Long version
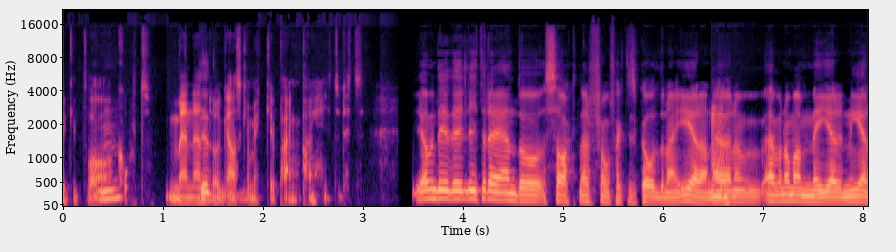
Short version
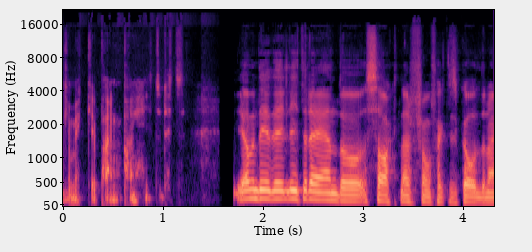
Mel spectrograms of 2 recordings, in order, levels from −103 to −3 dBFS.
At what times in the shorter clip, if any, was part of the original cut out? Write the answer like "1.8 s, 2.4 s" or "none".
none

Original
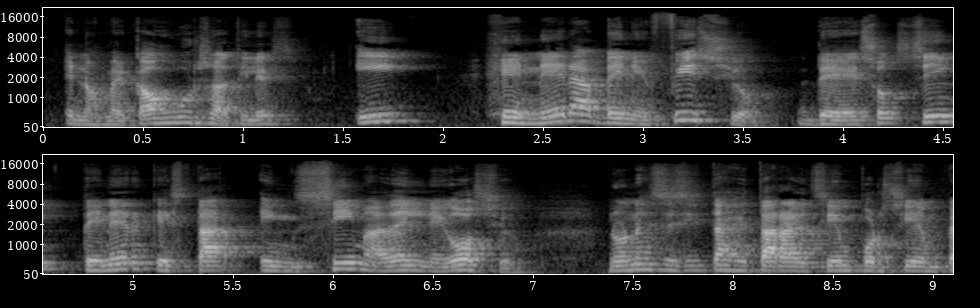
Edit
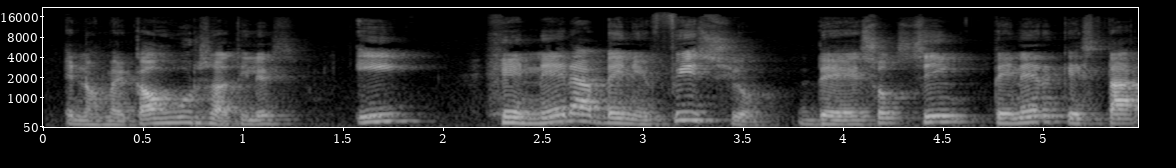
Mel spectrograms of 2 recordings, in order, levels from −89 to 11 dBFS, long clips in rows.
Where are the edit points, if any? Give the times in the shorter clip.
none

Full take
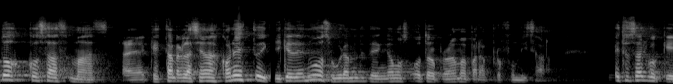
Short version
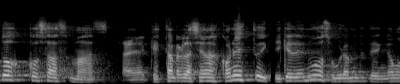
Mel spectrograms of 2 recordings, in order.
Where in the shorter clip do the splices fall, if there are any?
none

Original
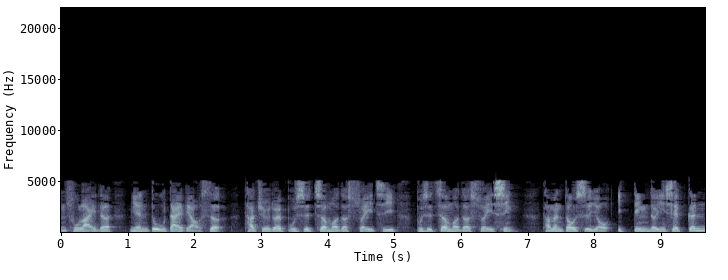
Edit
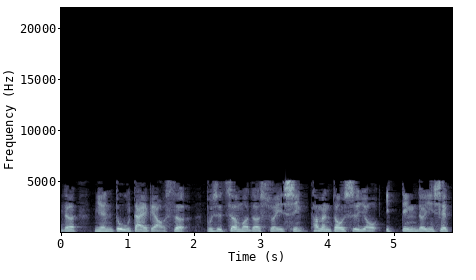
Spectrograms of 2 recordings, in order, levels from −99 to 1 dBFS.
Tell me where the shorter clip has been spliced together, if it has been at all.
2.1 s, 3.7 s

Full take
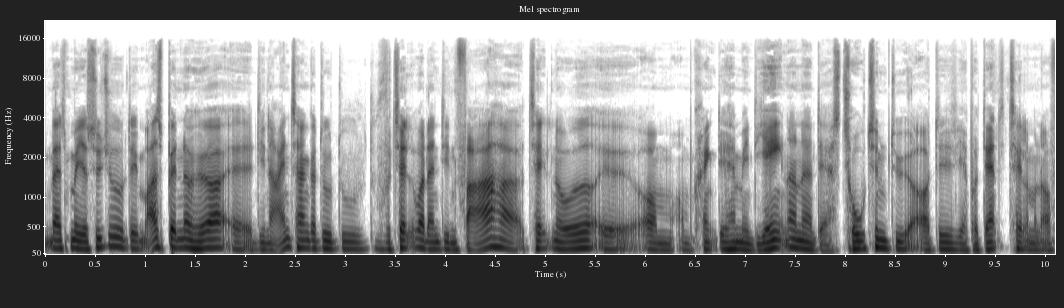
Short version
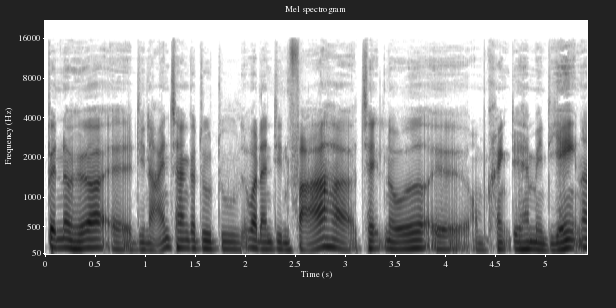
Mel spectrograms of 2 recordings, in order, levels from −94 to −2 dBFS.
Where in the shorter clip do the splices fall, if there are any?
2.0 s, 4.2 s

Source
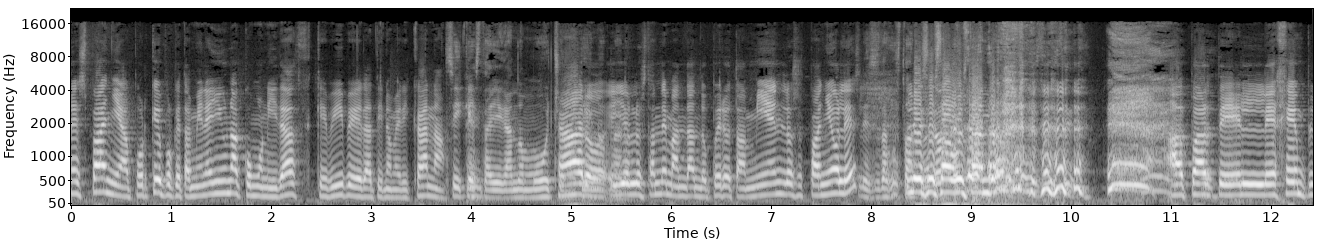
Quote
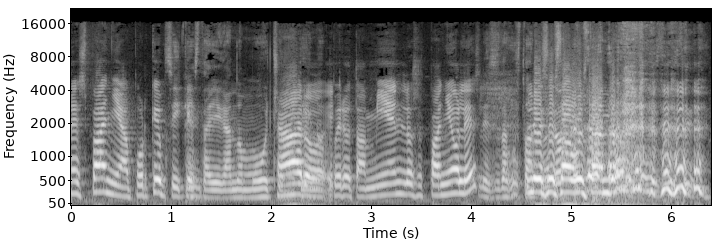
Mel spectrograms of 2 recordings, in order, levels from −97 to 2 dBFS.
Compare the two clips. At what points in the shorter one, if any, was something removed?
0.9 s, 2.6 s

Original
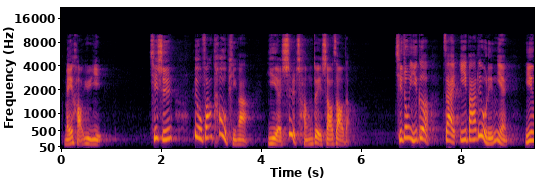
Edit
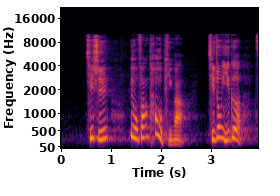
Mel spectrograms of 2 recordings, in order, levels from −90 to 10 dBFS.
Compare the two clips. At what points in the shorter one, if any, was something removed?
2.7 s

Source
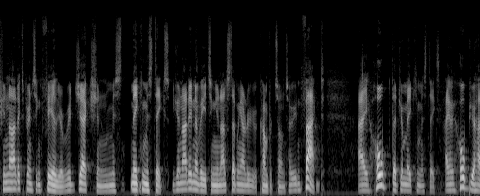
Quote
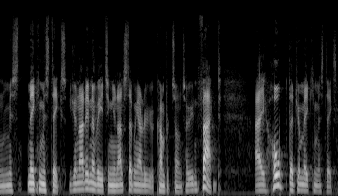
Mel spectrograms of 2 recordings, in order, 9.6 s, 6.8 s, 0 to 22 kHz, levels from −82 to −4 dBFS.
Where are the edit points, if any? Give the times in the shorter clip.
none

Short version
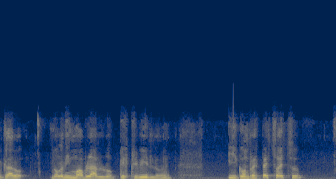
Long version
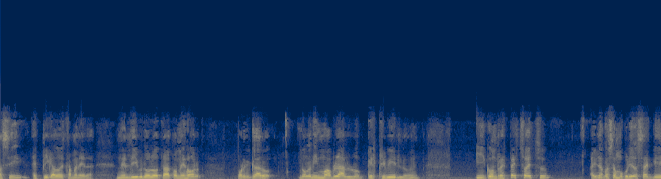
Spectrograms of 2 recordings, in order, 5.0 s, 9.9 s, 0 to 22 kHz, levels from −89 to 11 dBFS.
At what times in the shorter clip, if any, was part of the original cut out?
none

